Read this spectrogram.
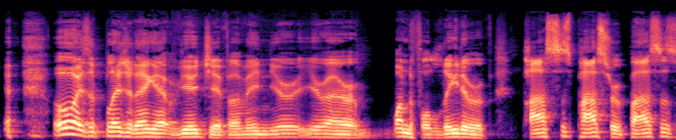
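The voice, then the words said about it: Australian accent. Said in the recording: “he's got an Australian accent”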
